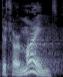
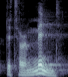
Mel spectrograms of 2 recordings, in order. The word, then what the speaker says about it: determined: But when you look at it, it has mind in the middle. A lot of people pronounce it determined, but it's actually determined.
